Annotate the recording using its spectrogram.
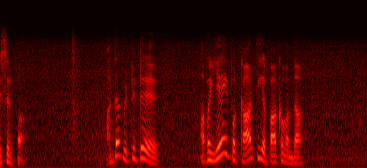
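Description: An older man speaks with feeling, close by.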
